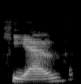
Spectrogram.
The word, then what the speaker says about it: Kiev: name of the city in english for some reason they emphasize the v at the end so kiev that is more like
